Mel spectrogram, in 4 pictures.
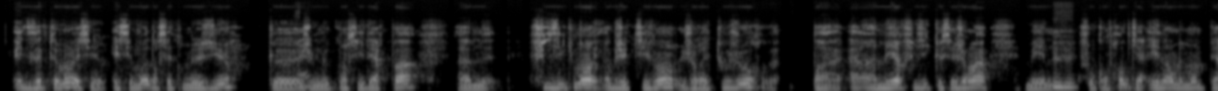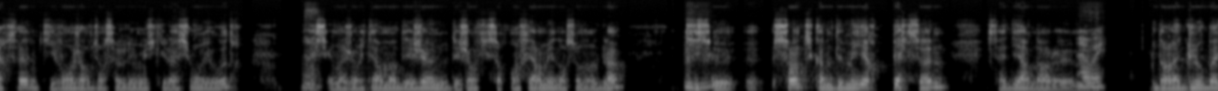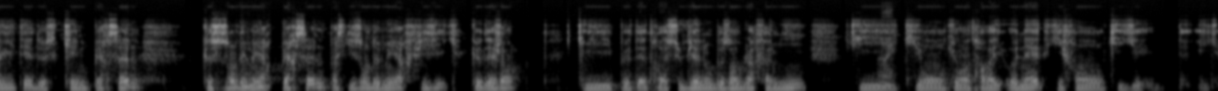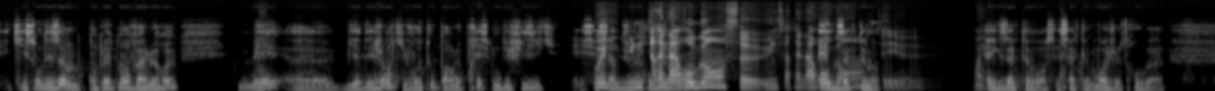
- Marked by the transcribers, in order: other background noise; stressed: "personnes"
- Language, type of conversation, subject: French, podcast, Qu’est-ce qui t’aide à rester authentique pendant une transformation ?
